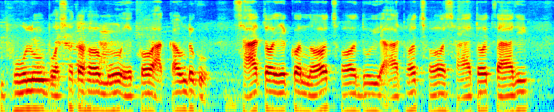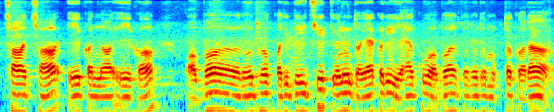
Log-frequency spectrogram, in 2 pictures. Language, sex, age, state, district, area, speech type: Odia, male, 45-60, Odisha, Ganjam, urban, read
